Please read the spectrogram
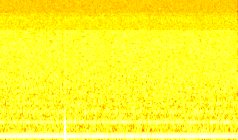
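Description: Near silence: the narration has paused and the soundtrack is essentially silent.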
